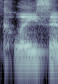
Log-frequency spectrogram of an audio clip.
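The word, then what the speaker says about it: Clason: I think it's pronounced Clayson, although I could be wrong.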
